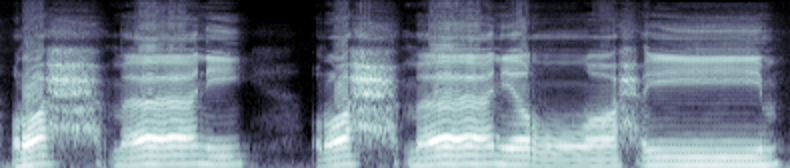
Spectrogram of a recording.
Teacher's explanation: Panjangnya dua harakat untuk lafal mani. · alirkan nafasnya pada lafal ha karena di sini ada hukum tajwid berupa ada sifat huruf ha yang itu sifat hamas, mengalirnya nafas. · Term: mad thab'i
